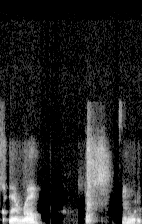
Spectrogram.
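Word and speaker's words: Clairaut: mixed partials this guy French his name is pronounced clero and what it says is if both the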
